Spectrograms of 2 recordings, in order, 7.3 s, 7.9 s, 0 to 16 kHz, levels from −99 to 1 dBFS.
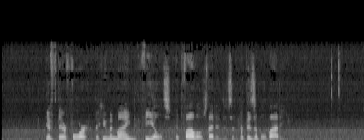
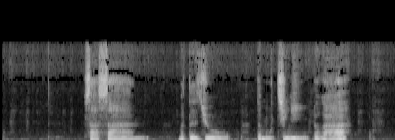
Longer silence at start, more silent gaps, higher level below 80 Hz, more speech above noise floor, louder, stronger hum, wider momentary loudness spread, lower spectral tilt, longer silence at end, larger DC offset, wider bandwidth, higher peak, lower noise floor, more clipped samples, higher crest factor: second, 0.9 s vs 1.7 s; neither; about the same, -54 dBFS vs -52 dBFS; second, 29 dB vs 37 dB; second, -31 LUFS vs -23 LUFS; neither; first, 19 LU vs 15 LU; first, -5.5 dB/octave vs -4 dB/octave; first, 1.65 s vs 0.95 s; neither; about the same, 11.5 kHz vs 11.5 kHz; about the same, -10 dBFS vs -8 dBFS; about the same, -59 dBFS vs -60 dBFS; neither; about the same, 22 dB vs 18 dB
